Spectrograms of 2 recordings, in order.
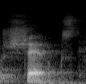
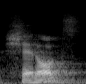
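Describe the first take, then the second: First: Xerox as XÉ-rox; stress on XE. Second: Xerox as xe-RÓX; stress on ROX. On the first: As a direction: hit the start of xerox. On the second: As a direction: land on the end of xerox. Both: Shown as a demonstration. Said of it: "tanto faz".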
